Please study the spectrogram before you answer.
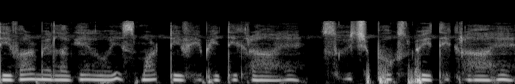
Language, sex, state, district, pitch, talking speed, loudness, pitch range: Hindi, female, Arunachal Pradesh, Papum Pare, 210 Hz, 185 wpm, -23 LUFS, 205-220 Hz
